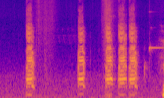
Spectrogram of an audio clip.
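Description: Two geese in Untitled Goose Game give five loud, nasal, separate honks over about three seconds, the last three close together, with quiet game ambience between them.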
